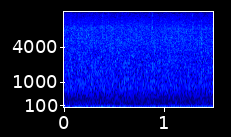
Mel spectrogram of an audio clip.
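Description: Steady, even rain hisses across a broad band, a dense wash of tiny drops with no pauses or distinct hits. No voices are heard.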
